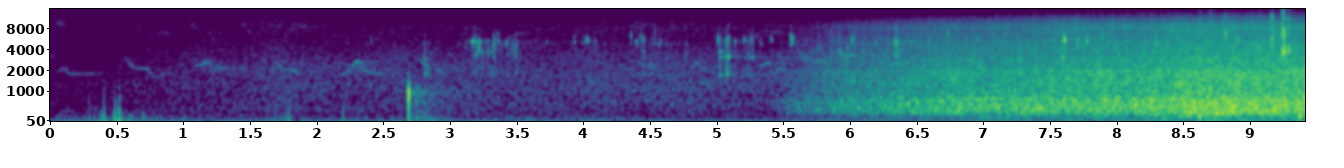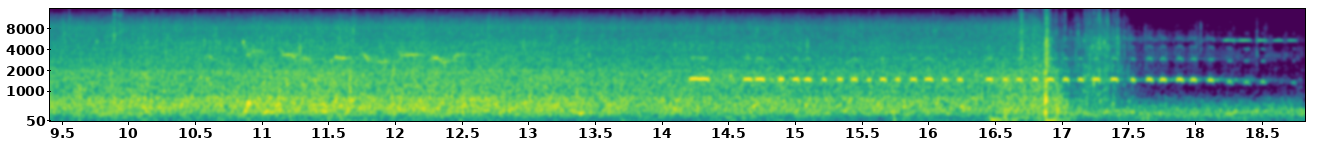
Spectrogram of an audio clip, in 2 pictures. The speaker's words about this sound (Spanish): Es el instante en que la tercera ola cae y la cuarta está por llegar.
